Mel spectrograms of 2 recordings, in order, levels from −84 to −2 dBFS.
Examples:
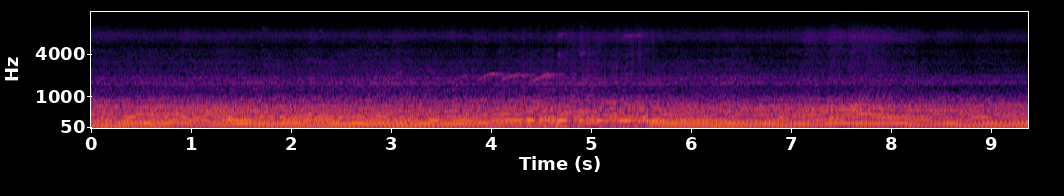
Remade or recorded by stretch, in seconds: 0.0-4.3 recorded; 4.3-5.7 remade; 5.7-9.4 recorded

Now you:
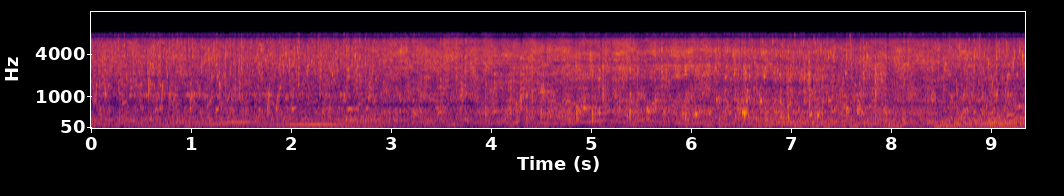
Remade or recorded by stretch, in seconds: 0.0-2.9 recorded; 2.9-6.2 remade; 6.2-7.8 recorded; 7.8-8.5 remade; 8.5-9.3 recorded

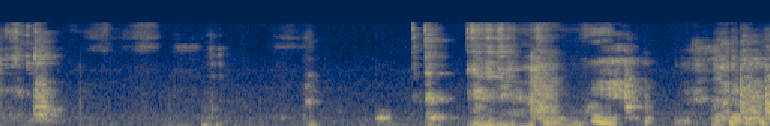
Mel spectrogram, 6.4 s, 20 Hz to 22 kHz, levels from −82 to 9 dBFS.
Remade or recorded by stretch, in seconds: 0.0-3.9 recorded; 3.9-5.1 remade; 5.1-6.4 recorded

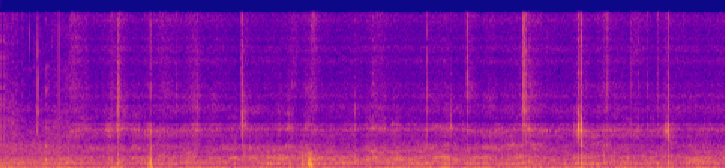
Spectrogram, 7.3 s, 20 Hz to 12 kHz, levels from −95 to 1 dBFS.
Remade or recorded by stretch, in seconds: 0.0-0.7 recorded; 0.7-7.3 remade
